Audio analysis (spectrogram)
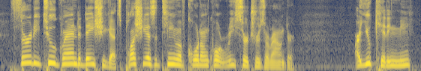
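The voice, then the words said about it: Angry, exasperated ranting tone. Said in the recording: “I'm sorry guys if I sound angry”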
